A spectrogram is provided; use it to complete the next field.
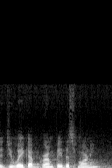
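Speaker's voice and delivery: mock, very sugary-sweet voice. Retelling a question asked one early morning: imitating a very sweet voice. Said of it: "in a very sweet voice".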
